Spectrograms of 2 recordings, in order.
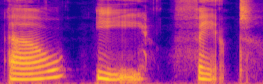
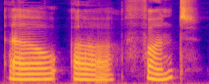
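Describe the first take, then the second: First: Every syllable keeps a full, clear vowel. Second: The later vowels are reduced to a weak uh. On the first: It is said this way to help with spelling. "So I will say to spell" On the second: This is the normal casual way to say it. "So normal pronunciation is"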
